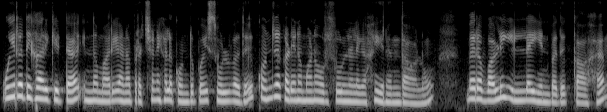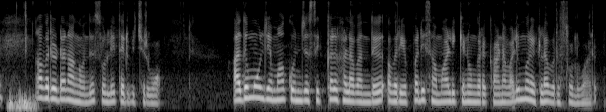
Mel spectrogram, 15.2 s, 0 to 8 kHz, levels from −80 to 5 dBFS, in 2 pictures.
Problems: none marked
